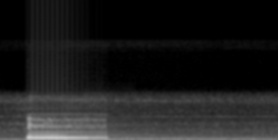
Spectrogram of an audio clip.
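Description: Telephone ringback tone heard through a phone speaker: one steady, slightly buzzy tone lasting just over a second, starting about half a second in, while the call rings through to the transferred line.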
